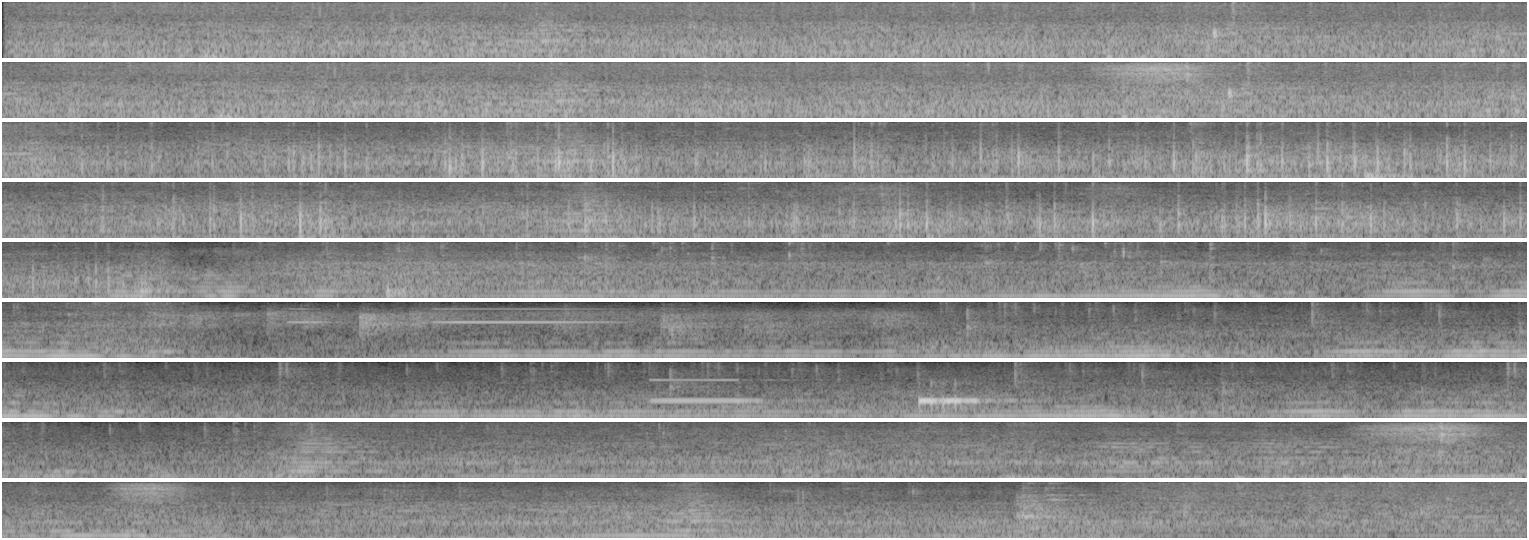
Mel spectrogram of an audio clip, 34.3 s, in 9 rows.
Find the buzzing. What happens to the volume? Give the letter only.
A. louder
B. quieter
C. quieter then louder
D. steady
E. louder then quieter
D.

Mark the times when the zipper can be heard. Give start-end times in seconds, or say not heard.
not heard.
